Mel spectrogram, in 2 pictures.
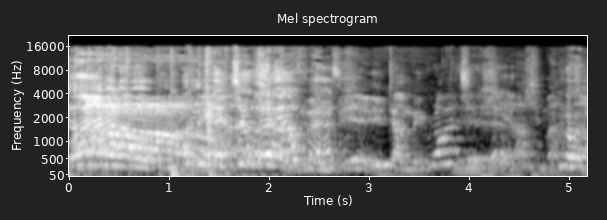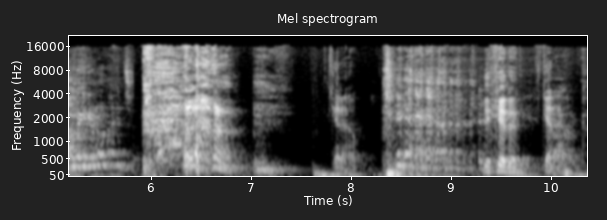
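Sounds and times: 
laughter: 0.0 - 6.6, 8.3 - 9.7
speech: 3.4 - 7.2, 7.8 - 10.3
single sharp throaty cough: 5.9 - 7.5.

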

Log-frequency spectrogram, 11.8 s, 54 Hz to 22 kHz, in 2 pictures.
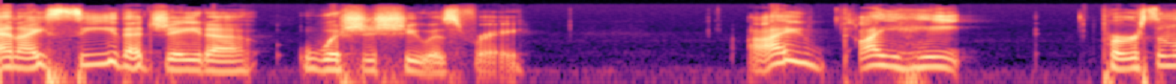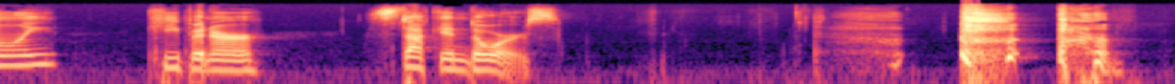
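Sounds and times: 
speech: 0.0 - 2.7, 3.7 - 4.9, 5.5 - 7.2, 7.8 - 8.8, 11.3 - 11.6
person coughing sharply: 10.2 - 11.6.

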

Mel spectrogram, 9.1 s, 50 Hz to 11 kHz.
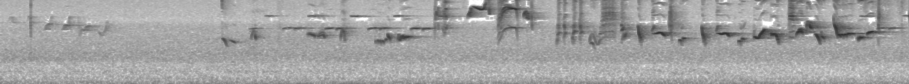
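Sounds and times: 
small birds singing and chirping in trees: 0.0 - 1.4, 2.1 - 9.0.

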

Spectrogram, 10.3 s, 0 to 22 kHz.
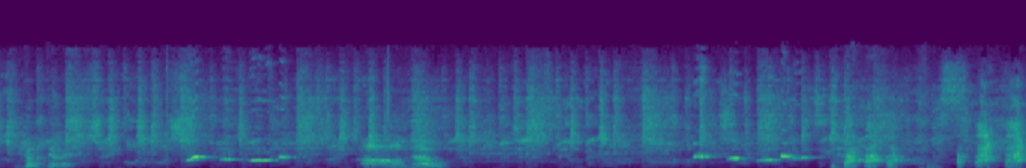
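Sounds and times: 
speech: 0.1 - 1.0, 3.6 - 4.7, 8.3 - 9.5
parrot whistling short clear notes: 1.8 - 3.1, 6.9 - 8.3
parrot raspy laugh-like vocal bursts: 8.2 - 10.2.

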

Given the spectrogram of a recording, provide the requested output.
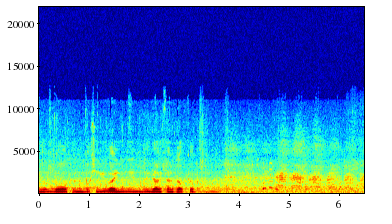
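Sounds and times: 
constant outdoor hiss: 0.0 - 6.4
speech: 1.1 - 3.4
ducks quacking: 3.7 - 6.4.

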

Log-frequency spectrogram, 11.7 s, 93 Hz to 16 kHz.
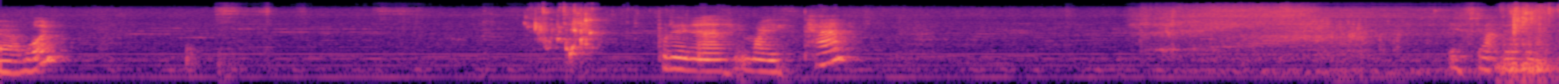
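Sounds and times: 
speech: 0.2 - 0.6, 5.0 - 6.5, 11.1 - 11.6
water poured into a plastic pudding cup for cooking rice: 4.0 - 4.6, 8.5 - 11.6.

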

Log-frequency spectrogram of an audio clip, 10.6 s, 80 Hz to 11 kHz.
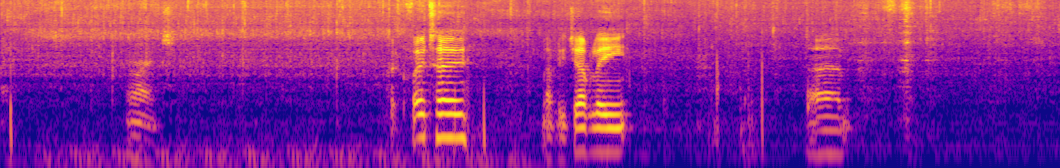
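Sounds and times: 
meatballs frying in a pan: 0.0 - 10.5
speech: 1.2 - 1.8, 3.9 - 4.8, 5.4 - 6.4, 8.1 - 8.6
squeaky scrape: 8.6 - 9.4.

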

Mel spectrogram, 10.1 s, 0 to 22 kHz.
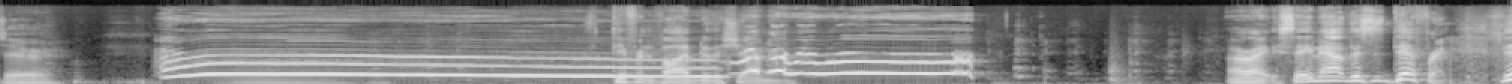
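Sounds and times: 
speech: 0.0 - 0.5, 4.1 - 5.4, 8.2 - 10.0
man imitating a coyote howl: 1.0 - 6.6.

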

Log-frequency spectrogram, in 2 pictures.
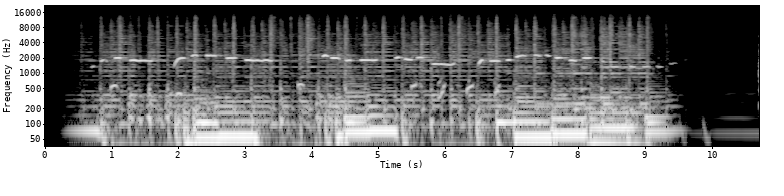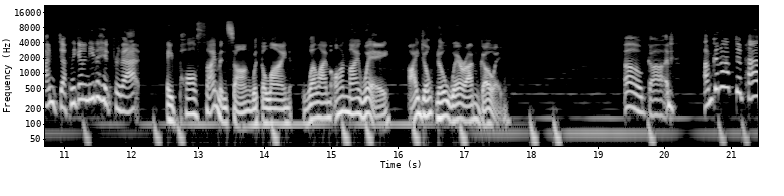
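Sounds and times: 
person whistling a bouncy pop melody: 0.6 - 9.6
full band backing track with drums and bass: 0.7 - 9.4
speech: 10.8 - 17.7, 19.4 - 21.4.

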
